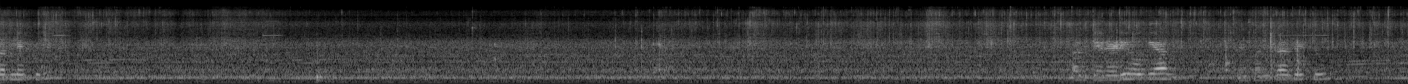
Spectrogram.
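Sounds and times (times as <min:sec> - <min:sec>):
fried rice sizzling in a wok: 0:00.0 - 0:14.0
spatula scraping through rice: 0:07.4 - 0:10.7.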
